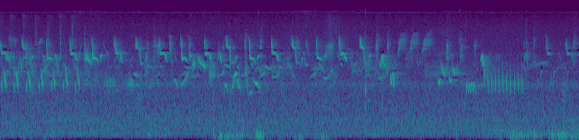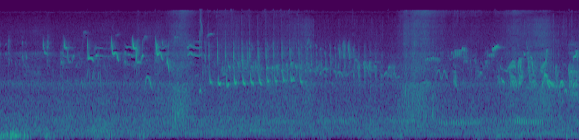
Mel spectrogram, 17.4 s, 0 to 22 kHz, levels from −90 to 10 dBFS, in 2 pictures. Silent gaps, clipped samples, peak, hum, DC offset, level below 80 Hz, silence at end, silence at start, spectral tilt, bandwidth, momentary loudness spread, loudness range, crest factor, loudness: none; under 0.1%; -18 dBFS; none; under 0.1%; -68 dBFS; 0 s; 0 s; -1.5 dB/octave; 16.5 kHz; 10 LU; 6 LU; 20 dB; -35 LUFS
